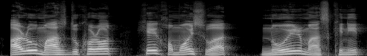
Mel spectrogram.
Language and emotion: Assamese, neutral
